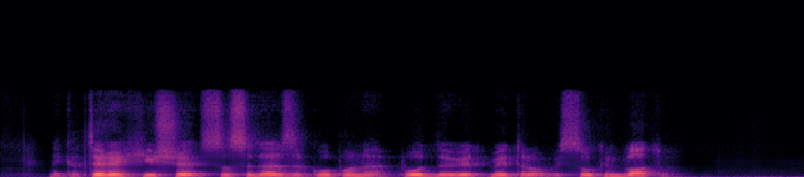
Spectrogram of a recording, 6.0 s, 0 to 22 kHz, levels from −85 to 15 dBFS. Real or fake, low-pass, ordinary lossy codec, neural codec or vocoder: fake; 10.8 kHz; none; codec, 24 kHz, 0.5 kbps, DualCodec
